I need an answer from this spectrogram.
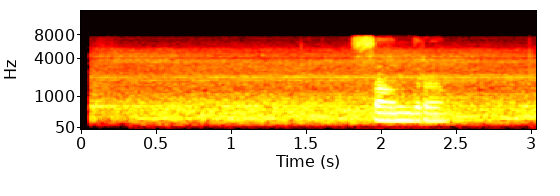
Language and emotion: Russian, neutral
